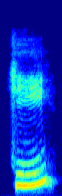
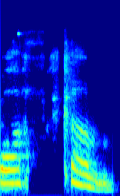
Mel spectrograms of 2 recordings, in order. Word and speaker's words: Kewaskum: Kewaskum. That's how I pronounce it. Kewaskum. Kewaskum, yeah.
